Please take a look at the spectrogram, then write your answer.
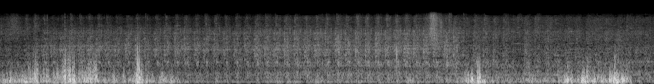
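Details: Yamaha SZ 150 after timing chain and tensioner replaced and broken compression release removed, weights stopped: smooth regular idle with clean throttle blips, no knocking or chain rattle; normal idle.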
